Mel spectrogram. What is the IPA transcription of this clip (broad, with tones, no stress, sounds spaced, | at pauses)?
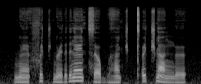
ɳ ɛ̃˩ f ə˥ t͡ʃ ɳ ə˩ r ɛ̃˥ t͡s ʌ˩ bʱ ã˩ t͡ʃ tʼ ə˥ t͡ʃ ɾ ã˩ ŋ ə˩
